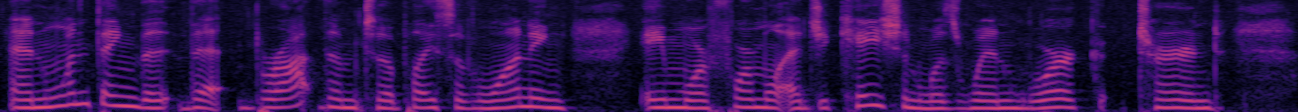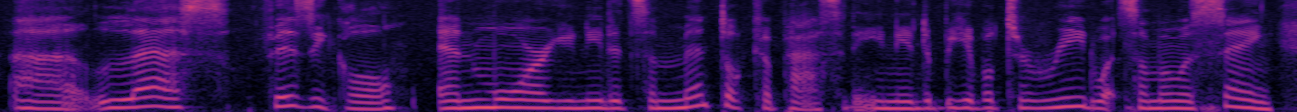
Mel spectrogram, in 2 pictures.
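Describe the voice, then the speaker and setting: American woman, middle-aged talk radio host. Earnest, explanatory delivery, medium pitch, close and dry studio sound. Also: steady tone, moderate pace, dark tone, no echo. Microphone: studio boom microphone with headphones.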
